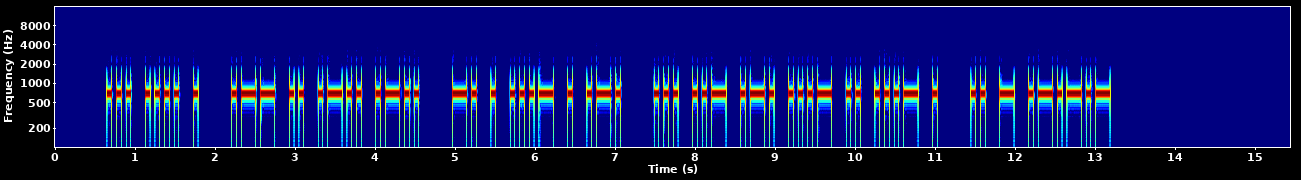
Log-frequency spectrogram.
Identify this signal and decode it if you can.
Morse code, heard as a keyed tone, about 20 wpm, 700 Hz. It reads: SHE WILL NEVER SURVIVE IT.
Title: Sentences from Top 1300 Words 20wpm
